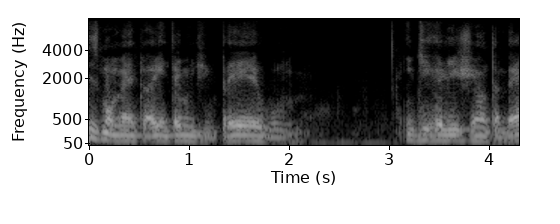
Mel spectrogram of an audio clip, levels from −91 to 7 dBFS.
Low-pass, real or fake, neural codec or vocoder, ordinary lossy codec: none; fake; codec, 16 kHz, 4 kbps, FreqCodec, smaller model; none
